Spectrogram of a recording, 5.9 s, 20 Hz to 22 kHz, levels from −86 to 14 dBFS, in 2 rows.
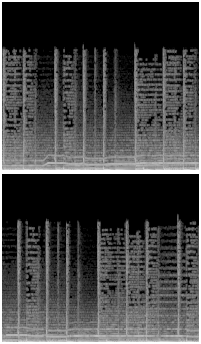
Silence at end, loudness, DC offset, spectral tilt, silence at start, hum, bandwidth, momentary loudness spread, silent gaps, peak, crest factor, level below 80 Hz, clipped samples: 0 s; -12 LUFS; under 0.1%; -5.5 dB/octave; 0 s; none; 16.5 kHz; 3 LU; none; 0 dBFS; 10 dB; -12 dBFS; under 0.1%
